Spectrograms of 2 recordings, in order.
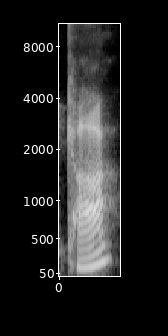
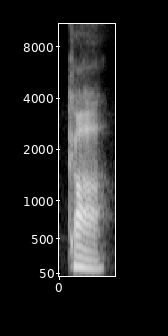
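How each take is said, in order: First: The pitch rises through the syllable. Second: The pitch stays level throughout. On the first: "ka would be up"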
